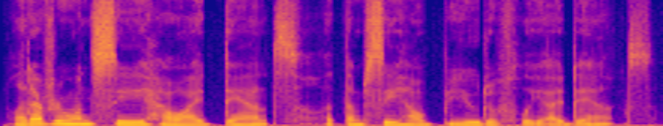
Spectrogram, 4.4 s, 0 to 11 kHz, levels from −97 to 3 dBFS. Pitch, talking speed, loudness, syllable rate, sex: 200 Hz, 190 wpm, -18 LUFS, 5.4 syllables/s, female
